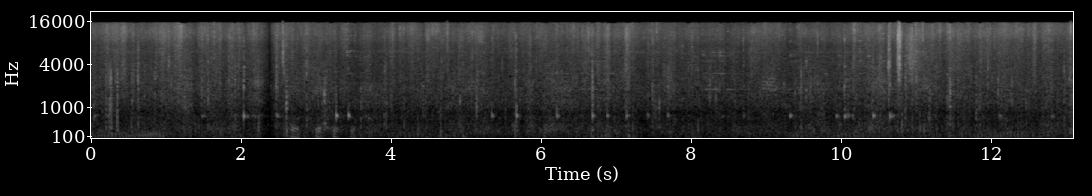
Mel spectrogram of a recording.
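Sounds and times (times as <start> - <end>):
small ticks and crackles: 0.0 - 2.8, 3.4 - 13.0
cattle tearing and chewing grass: 0.0 - 13.0.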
